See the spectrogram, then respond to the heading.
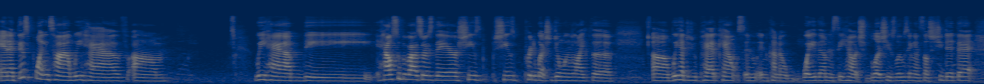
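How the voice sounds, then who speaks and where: Bright, sharp tone with ordinary pitch variation and audible room echo. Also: woman, fairly low pitch for a woman. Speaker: postpartum nurse. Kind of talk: story time. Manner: fast, excited.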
